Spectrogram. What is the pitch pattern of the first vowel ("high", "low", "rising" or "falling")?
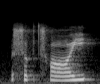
low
